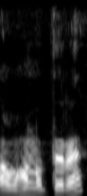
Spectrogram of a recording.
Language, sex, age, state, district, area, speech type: Santali, male, 45-60, Odisha, Mayurbhanj, rural, spontaneous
